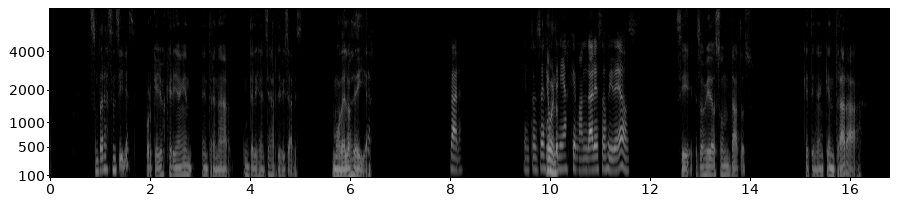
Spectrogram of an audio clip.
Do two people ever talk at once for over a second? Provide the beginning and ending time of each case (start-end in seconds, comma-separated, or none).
none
